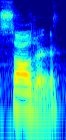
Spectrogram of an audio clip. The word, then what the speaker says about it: solder: And solder, if that's the way you say it, solder, that's an American way of saying it, but it's the original form of it from the English language.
